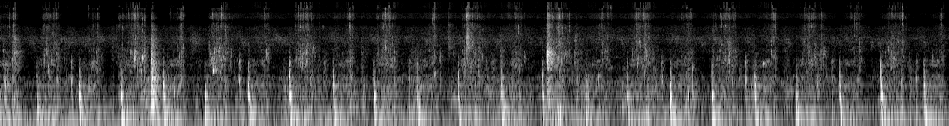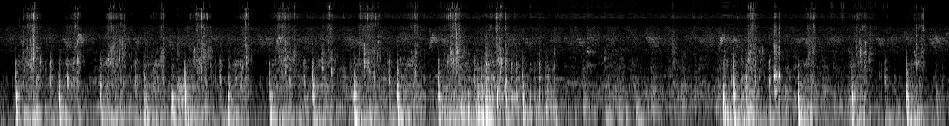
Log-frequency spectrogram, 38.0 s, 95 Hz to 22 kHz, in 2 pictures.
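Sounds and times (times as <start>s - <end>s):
washing machine agitating: 0.0s - 37.9s
water sloshing and splashing: 0.0s - 37.9s.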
